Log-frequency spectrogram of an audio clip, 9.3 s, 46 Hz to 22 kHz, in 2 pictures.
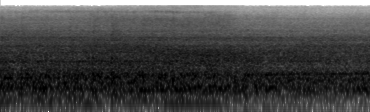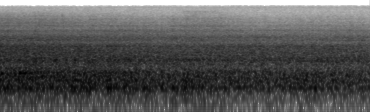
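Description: JR Kyushu 813 series electric commuter train running away down the line. Its motor tones and the noise of its wheels on the rails fade steadily as it goes.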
